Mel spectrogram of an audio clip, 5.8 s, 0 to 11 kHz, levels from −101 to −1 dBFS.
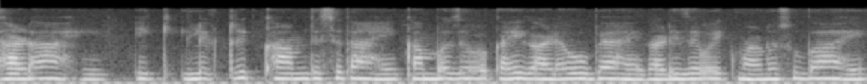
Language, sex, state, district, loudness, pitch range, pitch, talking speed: Marathi, female, Maharashtra, Sindhudurg, -16 LUFS, 205-220 Hz, 215 Hz, 195 wpm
